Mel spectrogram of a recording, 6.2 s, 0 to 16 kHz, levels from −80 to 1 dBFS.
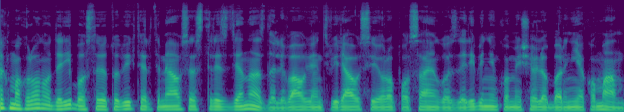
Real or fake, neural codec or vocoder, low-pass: real; none; 14.4 kHz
